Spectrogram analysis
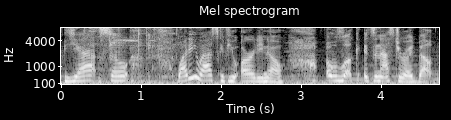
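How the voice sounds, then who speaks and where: An actress playing an ambitious, excitable young female space explorer in a sci-fi audio drama, eager and wry. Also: medium pitch, moderate pace, soft background music, lightly acted. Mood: flustered.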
